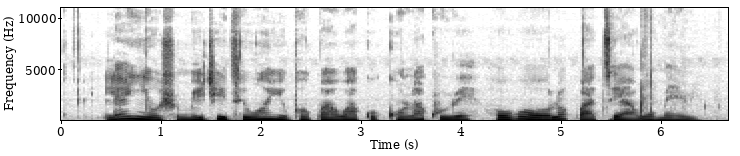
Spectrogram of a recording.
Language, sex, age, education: Yoruba, female, 15-29, tertiary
